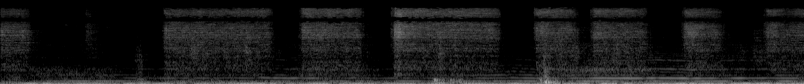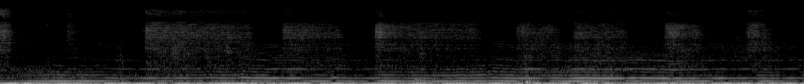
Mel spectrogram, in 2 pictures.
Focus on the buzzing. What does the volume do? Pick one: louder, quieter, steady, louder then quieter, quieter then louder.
louder.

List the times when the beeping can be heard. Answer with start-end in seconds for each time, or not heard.
not heard.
